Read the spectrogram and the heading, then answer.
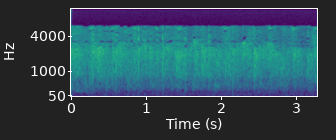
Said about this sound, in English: Let's just give the Lord a nice hand clap of praise.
